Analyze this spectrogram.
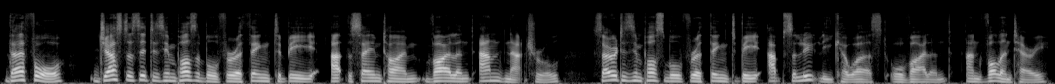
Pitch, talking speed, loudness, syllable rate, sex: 145 Hz, 190 wpm, -19 LUFS, 5.7 syllables/s, male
